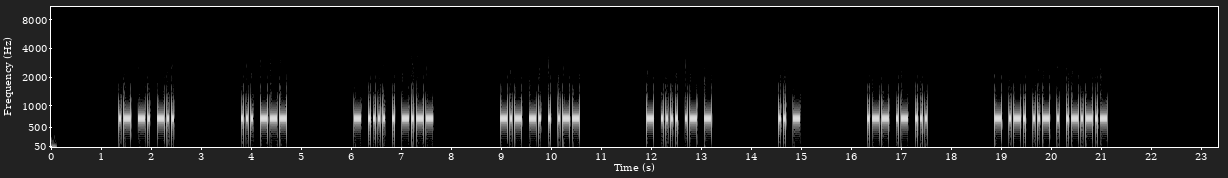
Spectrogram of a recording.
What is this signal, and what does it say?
Morse code, heard as a keyed tone, about 25 wpm, 700 Hz. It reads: AND SO THEY KNEW THAT IT WAS TRUE.
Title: 4x Word-Spacing - Sentences from Top 400 Words - 25wpm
